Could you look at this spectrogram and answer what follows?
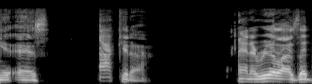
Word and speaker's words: Akira: were pronouncing it as Akira. And I realized that that's probably the more accurate Japanese pronunciation of the name.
